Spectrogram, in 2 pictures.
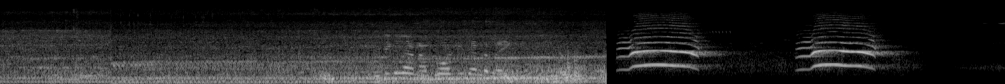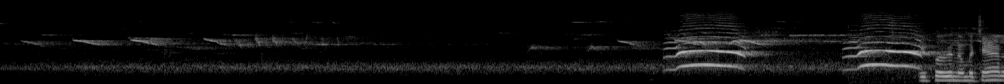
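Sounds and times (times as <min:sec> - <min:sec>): loud bird calls: 0:16.1 - 0:19.4.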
